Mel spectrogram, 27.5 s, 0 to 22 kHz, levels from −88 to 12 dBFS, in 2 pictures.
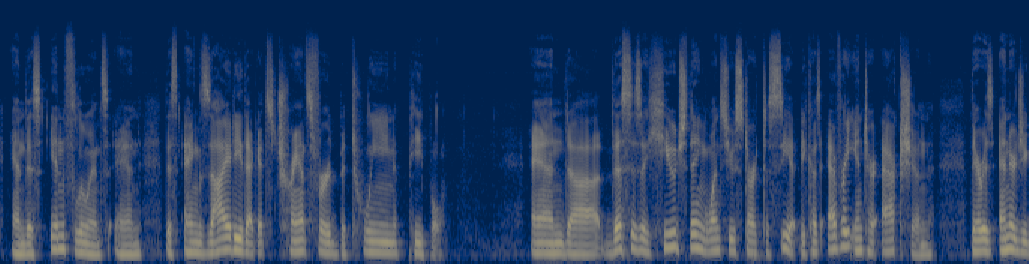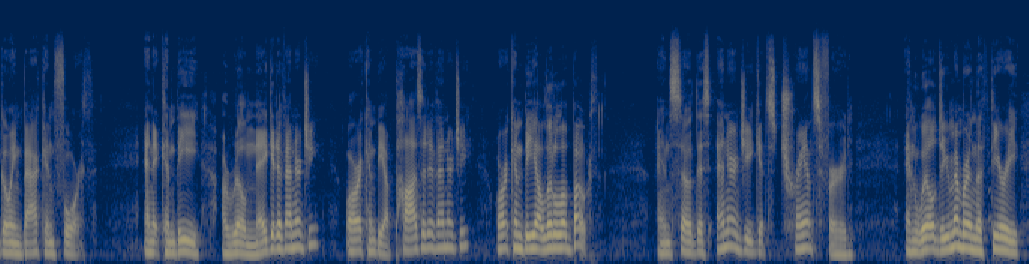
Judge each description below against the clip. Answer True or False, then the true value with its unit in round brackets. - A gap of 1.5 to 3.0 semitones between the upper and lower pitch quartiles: False (5.1 semitones)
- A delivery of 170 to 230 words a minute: False (155 wpm)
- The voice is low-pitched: True (125 Hz)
